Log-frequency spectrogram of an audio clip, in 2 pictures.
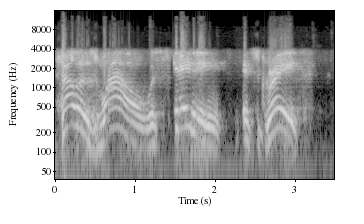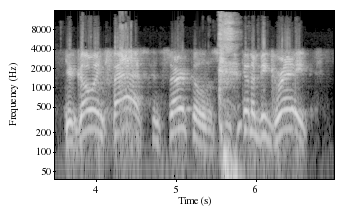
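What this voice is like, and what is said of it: Christopher Walken impression. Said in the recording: “Oh, can you imagine that speech from Christopher Walken? ... do an impersonation ... that was good, buddy. I like that one.”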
